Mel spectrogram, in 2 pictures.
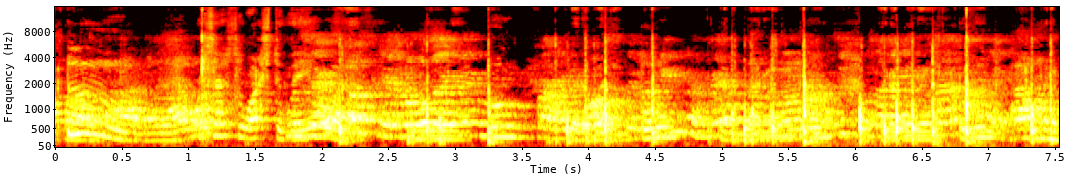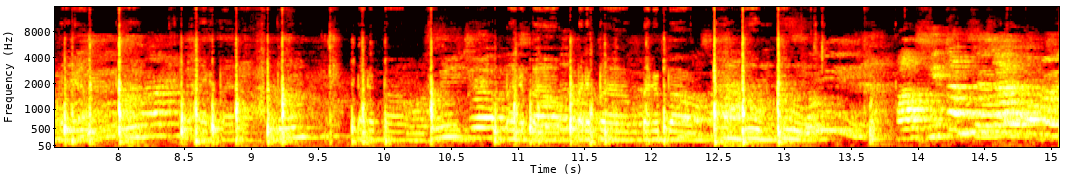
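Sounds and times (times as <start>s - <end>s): background voices: 0.0s - 15.0s
chopsticks clicking on plastic bowl: 2.0s - 13.8s.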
